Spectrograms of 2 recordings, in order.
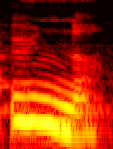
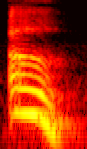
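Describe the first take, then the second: First: Une said with a sounded N; the wrong feminine "une"; une, N pronounced; wrong reading. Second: Un as a bare nasal vowel, no N sounded; Un, nasal only; correct reading. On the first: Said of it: "On ne dit pas une". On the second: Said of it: "U N, c'est un". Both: Shown as a demonstration.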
